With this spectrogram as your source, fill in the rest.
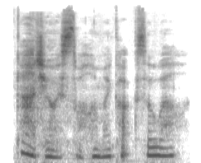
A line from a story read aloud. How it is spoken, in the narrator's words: Steed gasped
